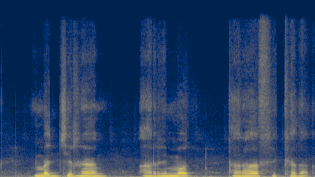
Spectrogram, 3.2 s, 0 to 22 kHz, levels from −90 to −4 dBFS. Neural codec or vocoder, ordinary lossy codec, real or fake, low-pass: autoencoder, 48 kHz, 128 numbers a frame, DAC-VAE, trained on Japanese speech; none; fake; 19.8 kHz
